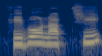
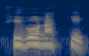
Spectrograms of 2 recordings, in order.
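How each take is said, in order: First: The word is said with a ch sound. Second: The word is said with a k sound. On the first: "এই জিনিসটাকে বলে হচ্ছে ফিবোনাচ্চি" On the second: "অনেকে ফিবোনাক্কি"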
